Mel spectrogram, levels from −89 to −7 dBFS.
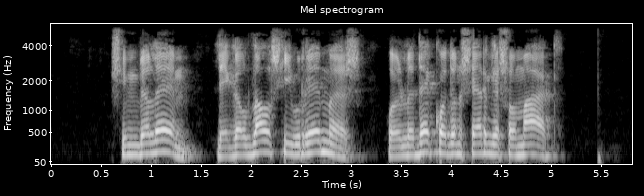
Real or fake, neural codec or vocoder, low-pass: real; none; 5.4 kHz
